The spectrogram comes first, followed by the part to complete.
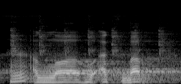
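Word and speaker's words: الله أكبر: আলিফ লম্বা করবেন আলহামদুলিল্লাহ আল্লাহু আকবার আল্লাহু আকবার বলার ক্ষেত্রে রা উচ্চারণ না করলে আল্লাহু আকবার বলে যদি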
